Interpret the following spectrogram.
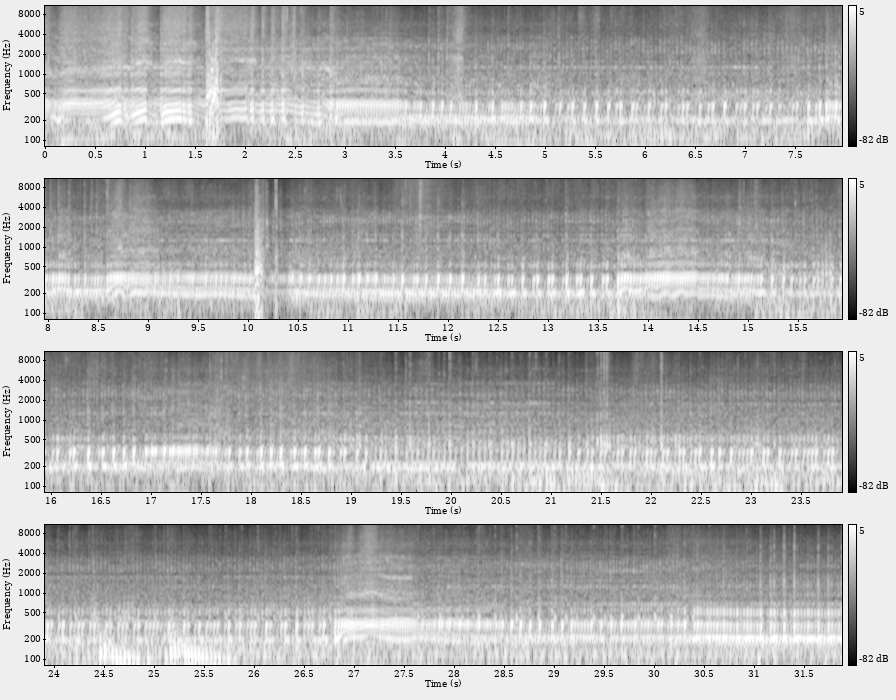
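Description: Dirt bike engine running at low, slightly varying revs while picking through a narrow overgrown trail. A couple of sharp knocks from the bike on rough ground, about two and ten seconds in.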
